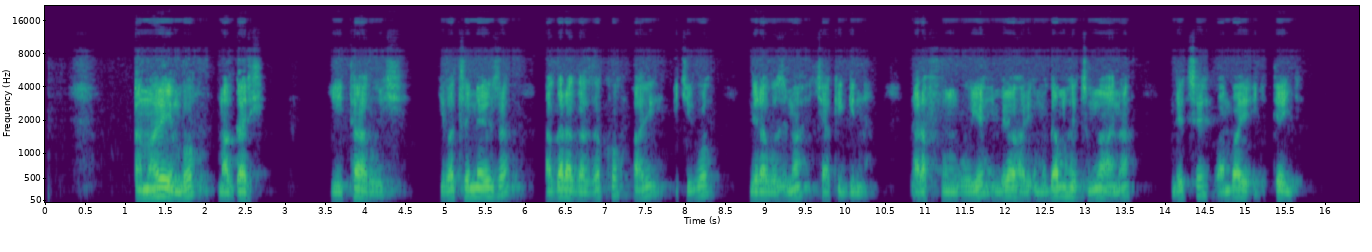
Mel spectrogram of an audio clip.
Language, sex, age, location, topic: Kinyarwanda, male, 25-35, Kigali, health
